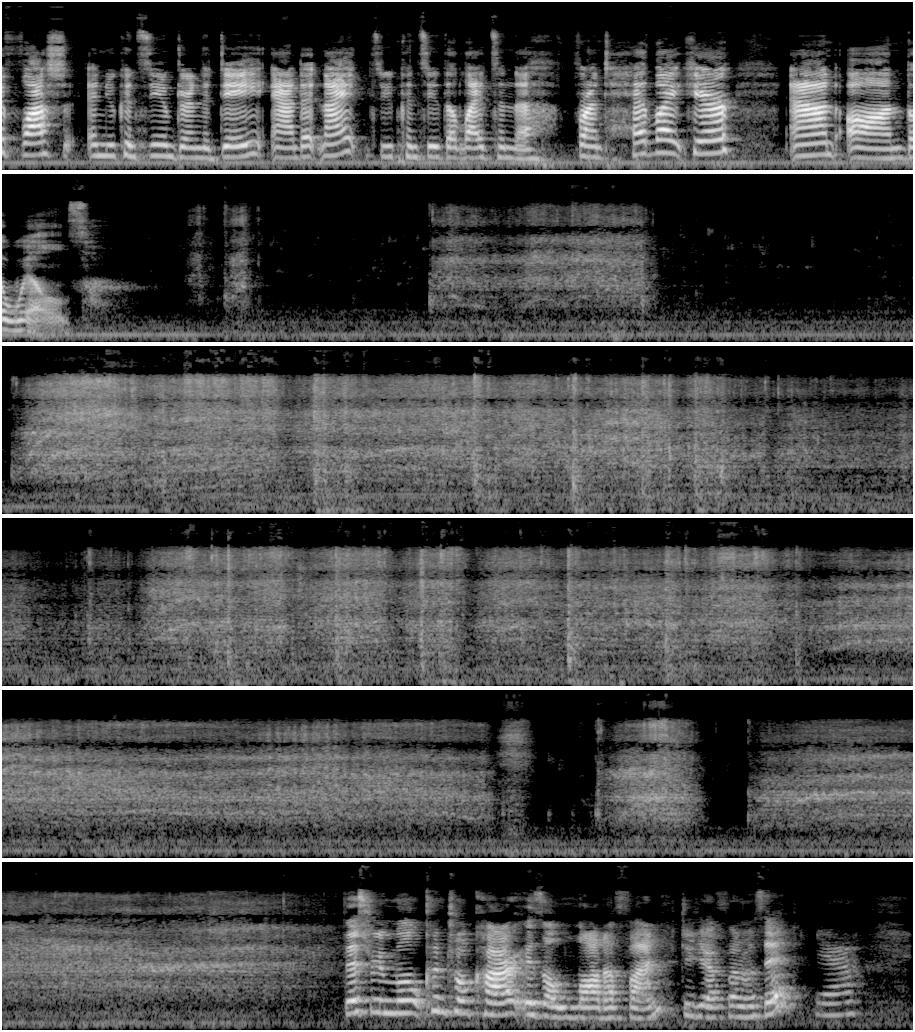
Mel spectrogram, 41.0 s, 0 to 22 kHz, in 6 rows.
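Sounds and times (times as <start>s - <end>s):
toy car electric motors running: 8.2s - 8.9s, 10.0s - 11.9s, 13.7s - 38.0s.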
